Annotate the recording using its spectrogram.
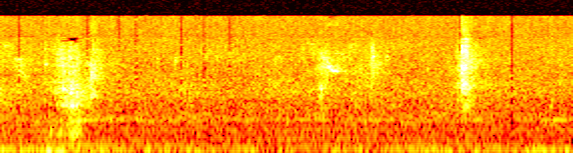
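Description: A few faint, scattered rustles and clicks of handling, with a faint low hum during the first two seconds.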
